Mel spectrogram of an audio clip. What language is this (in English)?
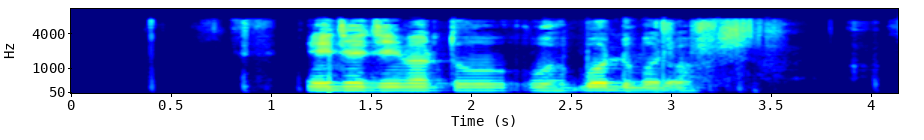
Saraiki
